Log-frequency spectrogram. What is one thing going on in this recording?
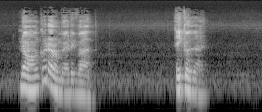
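A man talks on a phone close by, in short calm phrases.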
